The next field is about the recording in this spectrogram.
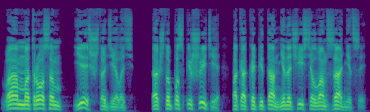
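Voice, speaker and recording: A man voicing a tough, crude male foreman who barks orders and mocks roughly. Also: mid-range voice, animated, unhurried, no echo, studio quality, voice pushed up, lightly acted. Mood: commanding. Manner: rough, mocking, commanding.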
